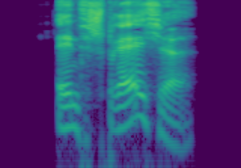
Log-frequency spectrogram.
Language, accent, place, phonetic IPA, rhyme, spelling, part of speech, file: German, Germany, Berlin, [ɛntˈʃpʁɛːçə], -ɛːçə, entspräche, verb, De-entspräche.ogg
- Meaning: first/third-person singular subjunctive II of entsprechen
